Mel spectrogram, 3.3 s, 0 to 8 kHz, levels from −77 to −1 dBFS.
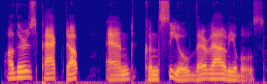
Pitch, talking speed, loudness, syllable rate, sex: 125 Hz, 125 wpm, -19 LUFS, 4.4 syllables/s, male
